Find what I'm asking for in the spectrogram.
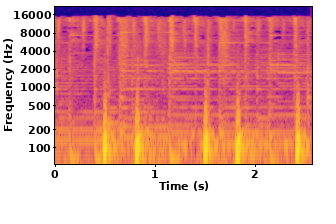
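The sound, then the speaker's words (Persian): A slow heartbeat pulses as soft, low double thumps in a lub-dub pattern, the pairs repeating about once a second beneath a sustained musical backing. “صدای ضربان قلبه یواش یواش میزنه ضربه این صدای ضربان”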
